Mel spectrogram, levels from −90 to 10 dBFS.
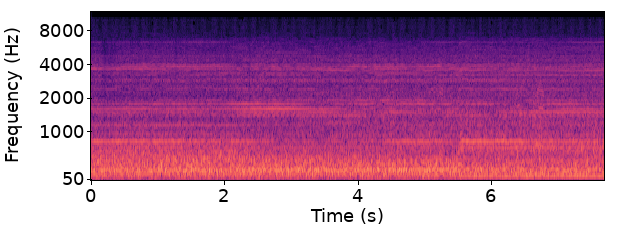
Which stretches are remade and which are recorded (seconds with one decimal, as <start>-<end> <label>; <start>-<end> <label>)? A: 0.0-7.7 recorded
